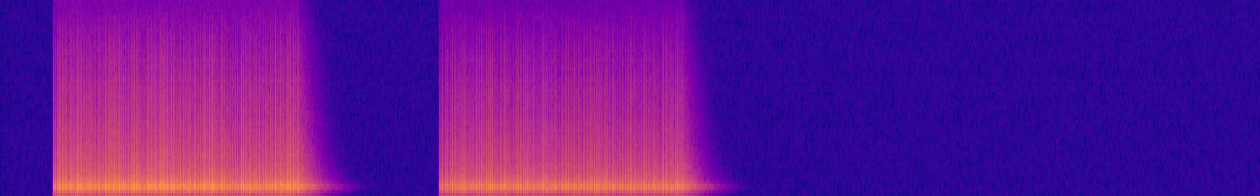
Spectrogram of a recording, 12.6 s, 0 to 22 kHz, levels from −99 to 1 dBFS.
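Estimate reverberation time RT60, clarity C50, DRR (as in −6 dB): 0.65 s, 7.0 dB, 3.0 dB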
